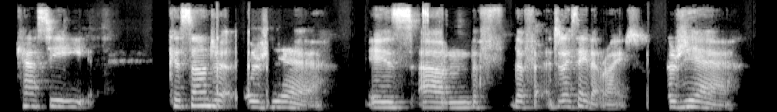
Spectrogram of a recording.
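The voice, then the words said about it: Put-on French accent, quite good. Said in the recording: “Quite a good French accent you put on there.”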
